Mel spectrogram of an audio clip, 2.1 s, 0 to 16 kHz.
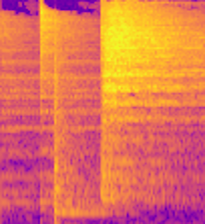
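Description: Sampled drum-kit sounds from the SGM-V2 soundfont, previewed as notes are clicked into LMMS's piano roll. A short hit about half a second in is followed about a second in by a crash cymbal that rings and fades. The crash sounds a little bit too loud.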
